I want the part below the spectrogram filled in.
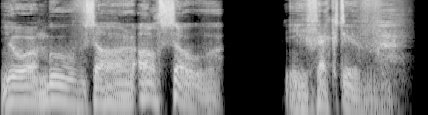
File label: Male Night Elf; Kurtrus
